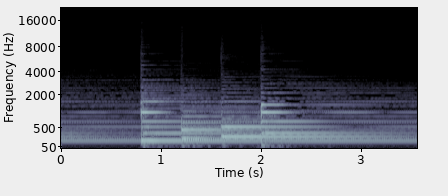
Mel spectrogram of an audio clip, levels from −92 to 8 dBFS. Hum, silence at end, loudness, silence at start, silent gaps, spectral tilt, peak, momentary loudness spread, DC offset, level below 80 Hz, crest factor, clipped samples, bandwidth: none; 0 s; -27 LUFS; 0 s; none; -10.5 dB/octave; -10 dBFS; 14 LU; under 0.1%; -60 dBFS; 18 dB; under 0.1%; 4.7 kHz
